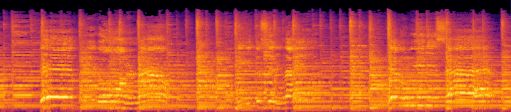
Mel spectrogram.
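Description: Cutaway acoustic guitar strummed in a steady rhythm, with a man's voice singing over it at times in long, bending notes.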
